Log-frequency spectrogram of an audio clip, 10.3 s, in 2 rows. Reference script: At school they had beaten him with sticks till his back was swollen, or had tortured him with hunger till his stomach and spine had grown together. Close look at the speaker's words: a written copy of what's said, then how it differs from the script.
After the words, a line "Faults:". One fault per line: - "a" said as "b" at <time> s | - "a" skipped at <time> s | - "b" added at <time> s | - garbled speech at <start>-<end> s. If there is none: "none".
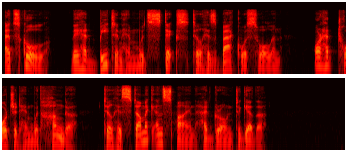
At school they had beaten him with sticks till his back was swollen, or had tortured him with hunger till his stomach and spine had grown together.
Faults:
none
